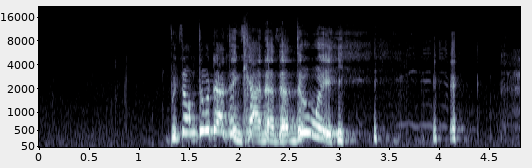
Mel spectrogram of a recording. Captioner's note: laughing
